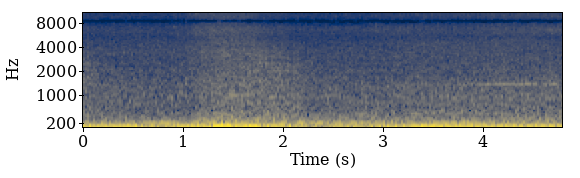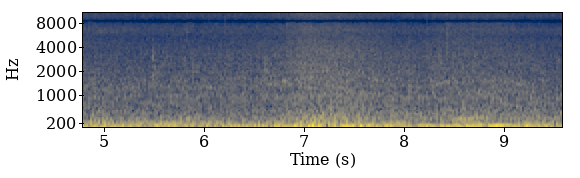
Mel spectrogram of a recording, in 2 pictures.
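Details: 1994 Jeep YJ after ECU and fuel pump repairs, pulling cleanly through first and second gear at low speed with a steady drone and no knocks or misses.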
